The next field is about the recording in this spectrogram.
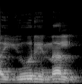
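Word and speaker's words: urinal: ಆದರೆ ಹಾಗೆ ಬಳಸಿದರೆ ತಪ್ಪಾಗ್ತದೆ ಯಾಕಂದ್ರೆ ಯೂರಿನಲ್ ಅನ್ನುವಂತದ್ದು ಯು ಅಕ್ಷರದಿಂದ ಶುರುವಾದರೂ ಕೂಡ ವವೆಲ್ ನಿಂದ ಶುರುವಾದರೂ ಕೂಡ ಧ್ವನಿ ಕಾನ್ಸನೆಂಟ್ ನದ್ದು ಹಾಗಾಗಿ ಇದರ ಜೊತೆ ಎ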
